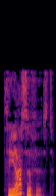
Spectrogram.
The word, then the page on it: theosophist: British English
